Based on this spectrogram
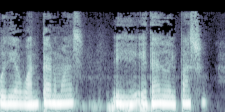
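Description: Against a quiet background, a woman's medium-pitched, dark, mellow and somewhat breathy voice holds fairly even intonation in a dry, close sound with no echo. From Mali, south (Mandinka). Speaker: community health worker and activist. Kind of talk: radio interview. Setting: studio.

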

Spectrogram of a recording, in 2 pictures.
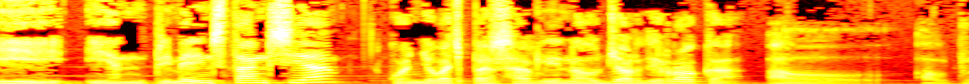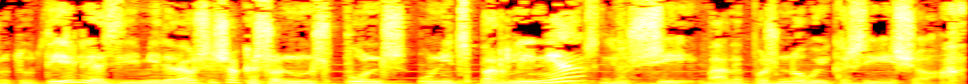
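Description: A man with a fairly high pitch speaks at a moderate pace, somewhat breathy, with lively intonation. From Catalonia, Granollers. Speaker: board game designer. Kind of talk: casual chat.

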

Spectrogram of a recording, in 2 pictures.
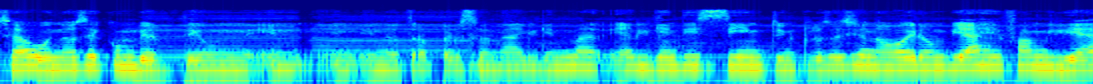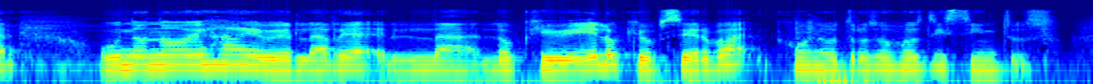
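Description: Here a woman talks at a medium pitch and a moderate pace with hardly any pauses. Her intonation is monotone and flat. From Colombia, Bogotá. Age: 20s. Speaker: university student. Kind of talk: radio interview.

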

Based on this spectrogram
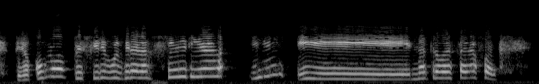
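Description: A woman uses a raised, projected voice at a high pitch. The sound is dry and close, with no echo. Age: 60s. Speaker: market vendor and association leader. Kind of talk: interview. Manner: energetic.

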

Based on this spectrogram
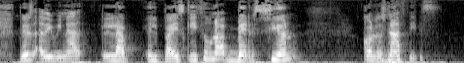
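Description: Speaking at a fairly slow pace, a woman with a fairly high voice leaves long, frequent pauses. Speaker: podcast host. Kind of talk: casual chat.

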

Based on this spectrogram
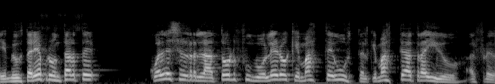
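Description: A man with a high pitch, lively intonation and a fairly quick pace. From Ecuador (Guayaquil). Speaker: radio co-host. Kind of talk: casual interview chat.

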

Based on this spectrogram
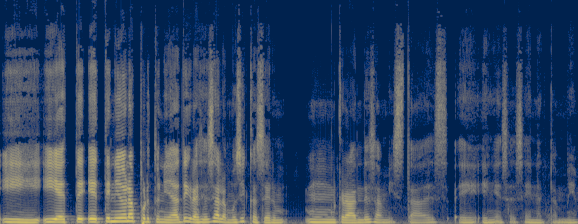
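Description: A woman with a plain, everyday voice speaks at a fairly quick pace with hardly any pauses, her pitch fairly low, her intonation fairly even, and her loudness swinging widely. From Costa Rica, Curridabat. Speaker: rapper. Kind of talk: radio interview. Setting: radio studio.

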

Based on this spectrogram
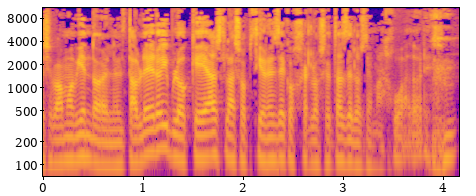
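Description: A man with a medium pitch and ordinary pitch variation delivers his words at a very fast pace. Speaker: board game podcast co-host. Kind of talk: casual chat.

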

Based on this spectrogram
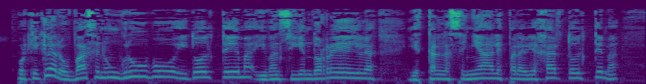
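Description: A man with a Chilean accent talks at a fairly quick pace in a high pitch with ordinary pitch variation. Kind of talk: casual chat.

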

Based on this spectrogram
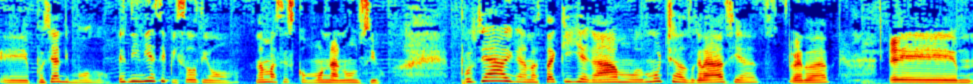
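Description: With music playing behind her, a woman with a Mexican accent talks fairly slowly at a fairly high pitch with ordinary pitch variation. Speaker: podcast host. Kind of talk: casual monologue. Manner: animated; rambling with fillers.

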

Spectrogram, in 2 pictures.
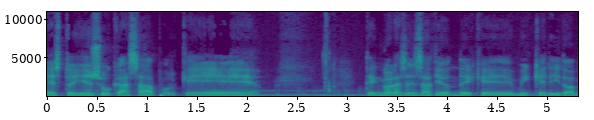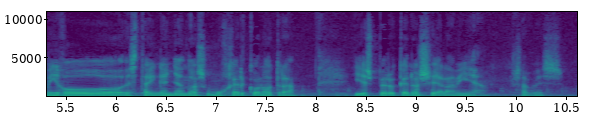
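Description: Over noticeable background noise, the speech moves fairly slowly with fairly even intonation. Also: man, fairly high pitch for a man. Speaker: podcast co-host and player. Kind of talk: role-playing game.

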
